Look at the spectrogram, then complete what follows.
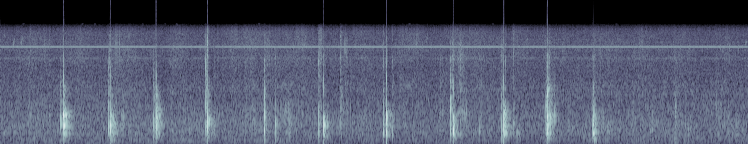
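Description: Footsteps in high-heeled shoes: about eleven sharp, evenly paced steps, one a little under every second. They begin about a second in and stop near the end.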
